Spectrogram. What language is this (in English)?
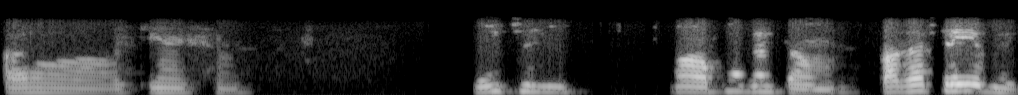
Kashmiri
